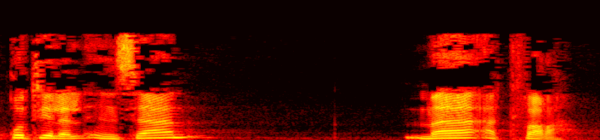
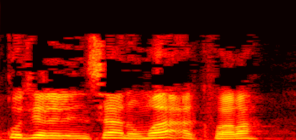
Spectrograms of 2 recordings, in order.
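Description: First: There is a pause after the second word. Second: The words run on without any pause. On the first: These are two separate sentences. The speaker calls it right. "أنا أحبذ الوقف على قتل الإنسان لتتميز هذه الجملة عن تلك" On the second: The two sentences are not told apart. The speaker calls it wrong. "إذا قرأت قتل الإنسان ما أكفره لا تتبين أو لا تتميز هذه الجملة"

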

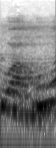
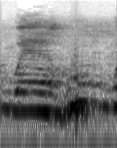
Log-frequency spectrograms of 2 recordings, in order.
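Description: First: The word is pronounced naturally without forced articulation. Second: The word is pronounced with exaggerated, forced articulation. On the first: The speaker calls it right. "زي القاعده النورانيه بقول وهو هكا" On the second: The speaker calls it wrong. "ده اسمه تكلف"

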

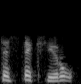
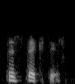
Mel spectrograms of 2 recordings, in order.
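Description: First: The final r carries a short u vowel. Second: The final r is silent, with no vowel. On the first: The verb is read in its indicative form. "مرفوع بإجماع القراء السبعة" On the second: The verb is read with a stopped ending even mid-phrase. "يبقى على التسكين"

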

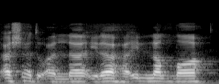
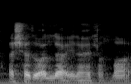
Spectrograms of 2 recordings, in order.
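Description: First: It is said loudly, straight into the microphone. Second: It is said quietly, away from the microphone. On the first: It is proclaimed aloud to others. "einmal laut" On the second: It is said privately to oneself. "Ich sage für mich leise"

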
